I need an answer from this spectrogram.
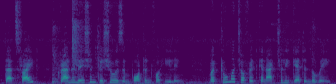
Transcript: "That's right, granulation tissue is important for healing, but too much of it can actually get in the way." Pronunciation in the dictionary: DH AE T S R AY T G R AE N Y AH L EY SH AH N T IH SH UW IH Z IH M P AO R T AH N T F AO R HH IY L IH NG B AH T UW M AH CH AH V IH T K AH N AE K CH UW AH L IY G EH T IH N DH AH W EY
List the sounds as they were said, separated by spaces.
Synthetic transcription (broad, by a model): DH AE T S R AY T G R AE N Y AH L EY SH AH N T IH SH UW IH Z IH M P AO R T AH N T F AO R HH IY L IH NG B AH T UW M AH CH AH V IH T K AH N AE K CH UW AH L IY G EH T IH N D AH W EY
